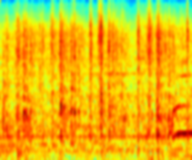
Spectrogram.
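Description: Hoofbeats of a horse cantering on an arena's sand footing, heard as a run of short knocks, with brief bird-like calls over them.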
